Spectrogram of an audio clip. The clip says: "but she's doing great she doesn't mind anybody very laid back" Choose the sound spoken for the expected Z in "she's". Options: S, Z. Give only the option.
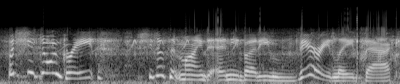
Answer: Z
